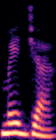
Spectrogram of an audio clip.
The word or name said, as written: meja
